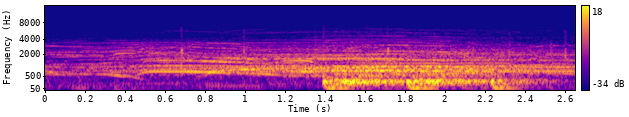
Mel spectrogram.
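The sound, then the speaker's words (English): A large crowd cheers and whoops loudly outdoors as a solar eclipse reaches totality, a dense wash of overlapping voices and shouts that swells midway through and stays excited to the end, with no clear speech. “Controlled by UV rays, the synth gives up for a moment, but not the crowd.”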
